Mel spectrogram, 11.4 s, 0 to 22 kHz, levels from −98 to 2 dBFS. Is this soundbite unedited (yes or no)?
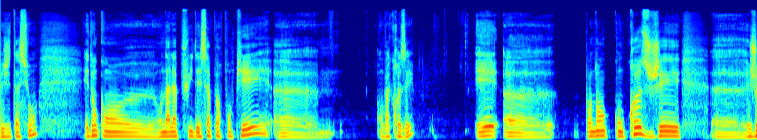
yes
